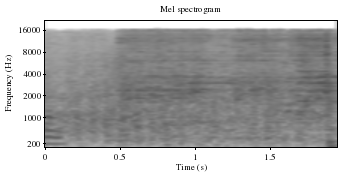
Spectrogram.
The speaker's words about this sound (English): You make those trains go any faster and they won't stay on the track.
